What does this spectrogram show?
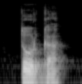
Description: Turka (Ukrainian: Турка, IPA: [ˈturkɐ]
